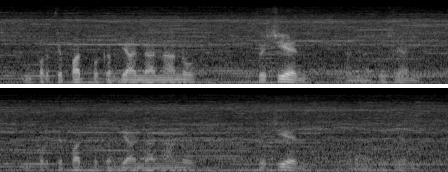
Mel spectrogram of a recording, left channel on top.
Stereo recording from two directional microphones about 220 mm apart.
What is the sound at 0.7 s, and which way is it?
Speech, 50° left (ahead or behind).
